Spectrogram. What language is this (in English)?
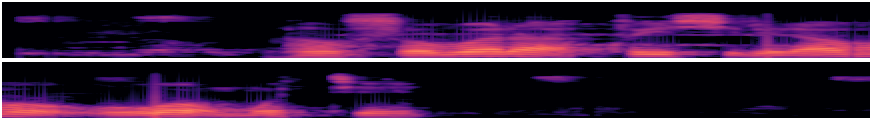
Kinyarwanda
